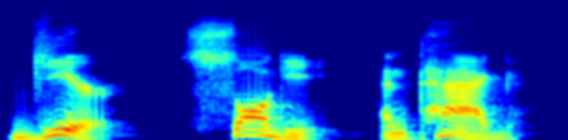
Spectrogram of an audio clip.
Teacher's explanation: the farthest back within the vocal tract is the velar sounds produced with the back of the tongue approaching the vellum or the soft palate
